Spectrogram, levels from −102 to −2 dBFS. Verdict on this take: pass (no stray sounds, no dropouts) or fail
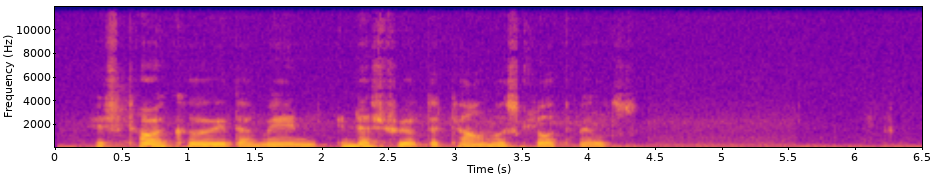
pass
